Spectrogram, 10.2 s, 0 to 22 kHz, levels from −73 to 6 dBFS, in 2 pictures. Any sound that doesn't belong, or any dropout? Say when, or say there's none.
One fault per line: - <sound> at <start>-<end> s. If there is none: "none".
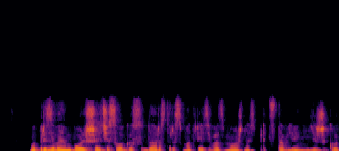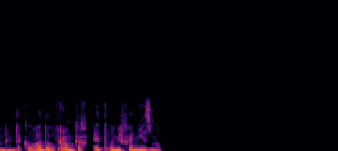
none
